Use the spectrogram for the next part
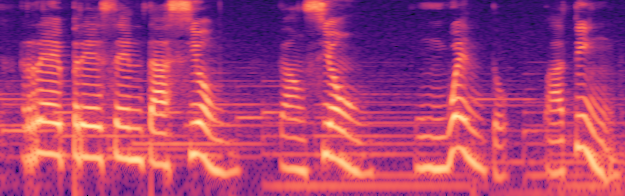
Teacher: En espagnol, les nasales tels que en, n'existent pas. Vous devez ouvrir bien la bouche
